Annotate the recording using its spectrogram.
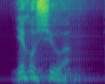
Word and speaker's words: Yehoshua: En realidad, el nombre en hebreo, ahí lo tiene usted a la vista, Yud, Hei, Bat, Shin, Ajin, significa Yehoshua. Así se escribe, así se pronuncia, le puedes poner Yeshua, Yeshua, eh, cuyo valor numérico de Yeshua son 391.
